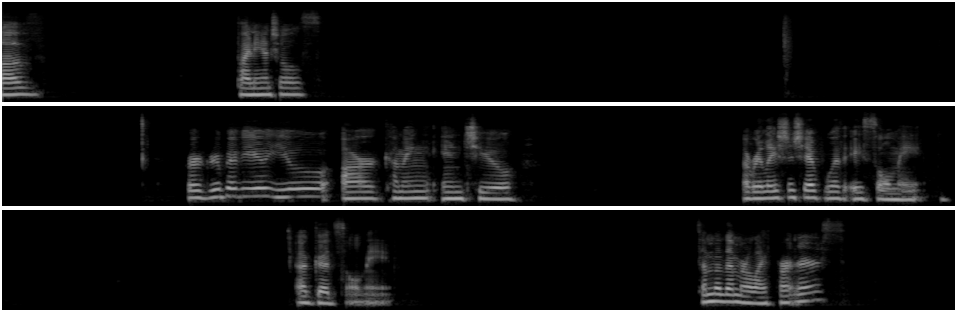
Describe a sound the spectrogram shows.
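A young woman speaks calmly close to a microphone, pausing now and then.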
